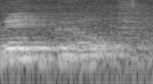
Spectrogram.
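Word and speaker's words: BitBlt: by alen K uh and this thing called bit built uh that's how you pronounce it where you could maneuver bits of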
